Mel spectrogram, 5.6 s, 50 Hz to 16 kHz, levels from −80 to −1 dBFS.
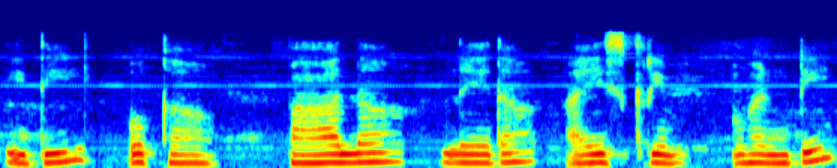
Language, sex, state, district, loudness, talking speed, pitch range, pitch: Telugu, female, Andhra Pradesh, Annamaya, -14 LUFS, 75 wpm, 180-195 Hz, 185 Hz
